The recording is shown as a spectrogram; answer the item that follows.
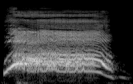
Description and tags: A scream of a girl for a terror movie.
